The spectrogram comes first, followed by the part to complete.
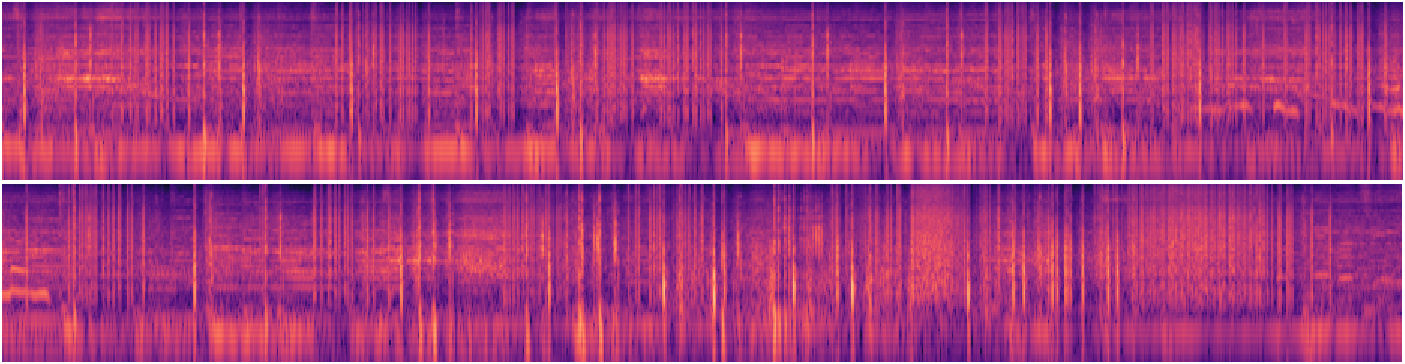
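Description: Aerial fireworks going off in quick succession: dense crackling and popping with sharper reports, heaviest in the second half.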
